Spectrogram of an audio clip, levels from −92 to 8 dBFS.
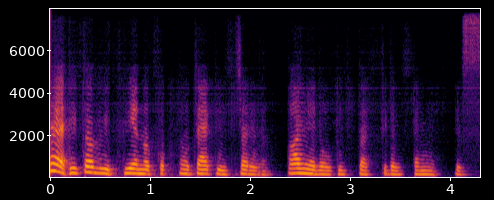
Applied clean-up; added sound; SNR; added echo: neural mask model DeepFilterNet 3.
